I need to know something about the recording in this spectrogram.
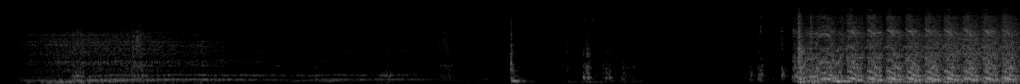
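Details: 2022 Mack Anthem truck diesel: starter cranks steadily about two and a half turns a second but never fires; crank no-start, lost fuel prime.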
